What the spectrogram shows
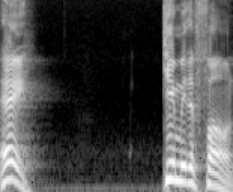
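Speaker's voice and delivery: play-acted no-nonsense tone. Speaker retelling what he told a man: retelling a very stern demand. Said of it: "in a very stern voice".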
